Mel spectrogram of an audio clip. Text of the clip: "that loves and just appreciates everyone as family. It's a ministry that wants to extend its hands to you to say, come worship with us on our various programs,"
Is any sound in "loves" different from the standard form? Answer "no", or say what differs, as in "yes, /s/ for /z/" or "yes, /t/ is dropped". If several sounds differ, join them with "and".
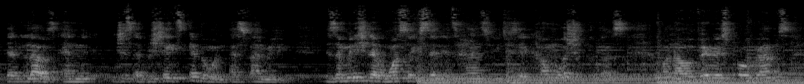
no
